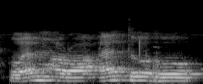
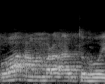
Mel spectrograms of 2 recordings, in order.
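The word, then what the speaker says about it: وَامْرَأَتُهُ: വം റ, വം റ സുക്കുന മീമിന് ശേഷം റാ ഉച്ചരിക്കുമ്പോൾ കറക്റ്റ് ഉച്ചരിക്കുകയാണ് വേണ്ടത്. വം റ അതുഹു, വം റ അതുഹു, അല്ലെങ്കിൽ വ അമ്ര അതുഹു എന്ന് തെറ്റ് പറയും. വ അമ്ര അതുഹു എന്ന്, അത് രണ്ടും അല്ല.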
